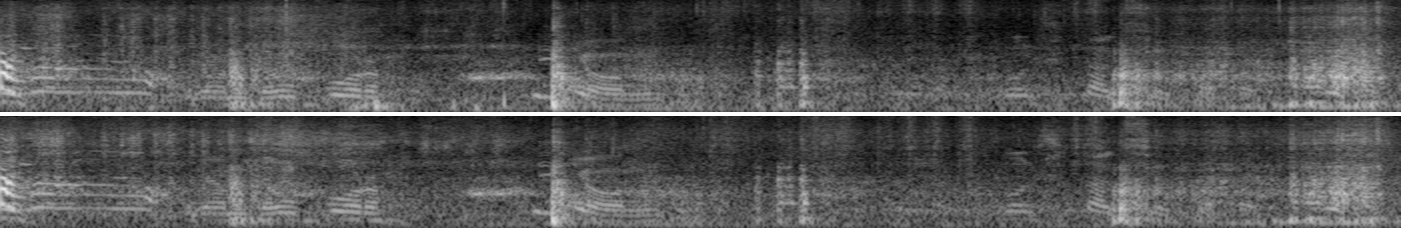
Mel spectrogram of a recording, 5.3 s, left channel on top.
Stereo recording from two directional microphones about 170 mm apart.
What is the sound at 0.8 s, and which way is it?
Speech, 40° right (ahead or behind).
